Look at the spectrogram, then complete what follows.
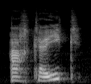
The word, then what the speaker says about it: archaïque: Mais attention, dans certains mots, CH se prononce K. Archaïque, archéologie, bac, cholestérol.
